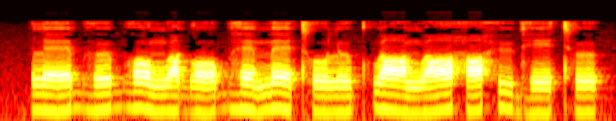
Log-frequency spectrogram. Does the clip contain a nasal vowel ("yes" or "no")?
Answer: no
